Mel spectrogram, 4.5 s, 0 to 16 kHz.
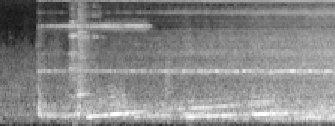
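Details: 3D-printed fan for a drone, one of four, not strapped down, after controller recalibration: steady tone climbing gradually as the fan spools up, even with no rubbing or rattle; normal spin-up.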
